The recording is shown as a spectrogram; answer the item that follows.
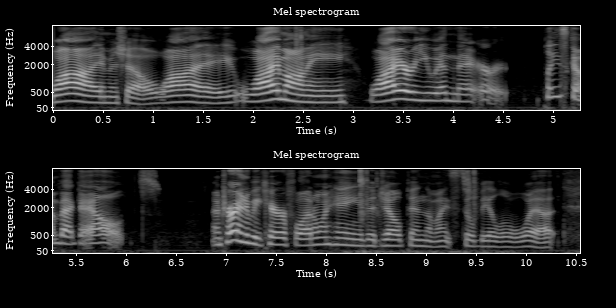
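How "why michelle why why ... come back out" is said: mock wailing, crying, pleading cat cry, drawn-out "why". Retelling how a howling cat cried outside the shower: imitating a crying cat. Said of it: "he was just crying. Like".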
